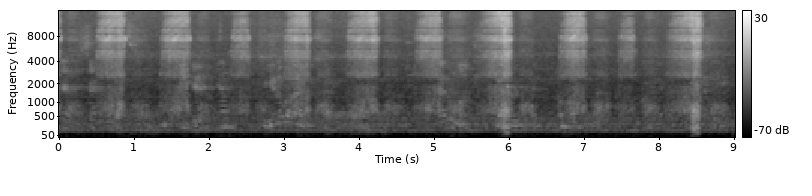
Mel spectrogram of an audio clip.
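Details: Two Boston Terriers, Stella and Maverick, asleep on a pregnant woman's belly, snoring in soft, breathy, rasping pulses that rise and fall about every two to three seconds, with faint snorts between.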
